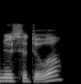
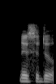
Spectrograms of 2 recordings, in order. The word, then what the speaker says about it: Nusa Dua: We stayed in Nusa Dua.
